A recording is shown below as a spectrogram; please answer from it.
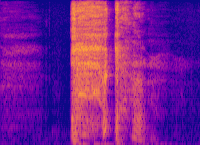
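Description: A man coughs twice in quick succession, harsh and loud, starting a little under a second in.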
